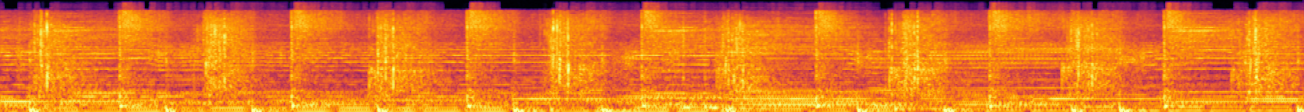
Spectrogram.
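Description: At a Korean church's Sunday morning worship service, the congregation claps steady, rhythmic beats in time with loud sung worship music, the handclaps blending with the voices and instruments throughout.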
